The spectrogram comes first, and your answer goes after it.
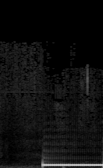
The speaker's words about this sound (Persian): بله زنگ میزنه منتها تیر نمیکنه.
